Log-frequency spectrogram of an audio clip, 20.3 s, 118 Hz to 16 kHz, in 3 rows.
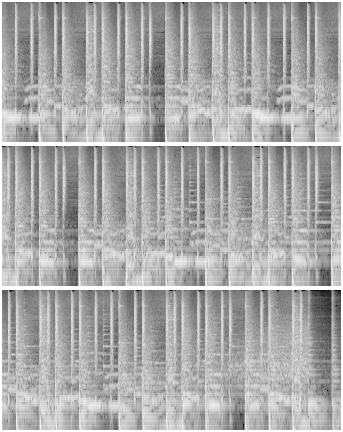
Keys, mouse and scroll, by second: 1.4 ctrl+j, 4.2 v, 5.5 click, 12.3 click, 15.5 click, 18.9-20.3 click.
